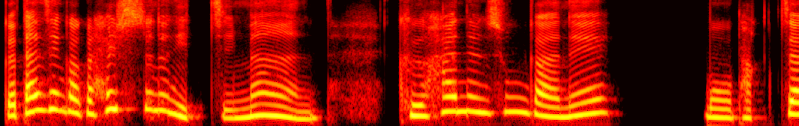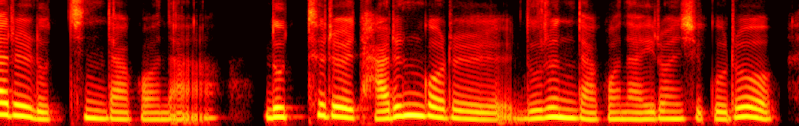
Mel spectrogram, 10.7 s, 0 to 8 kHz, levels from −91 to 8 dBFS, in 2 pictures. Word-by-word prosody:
그러니깐 255 - +2
딴 355 +4 +5
생각을 350 -7 +2
할 395 +7 +3
수는 405 -5 -1
있지만 220 -3 0 0.5
그 255 - +2
하는 350 +6 +1
순간에 305 -2 0 0.6
뭐 210 -4 0
박자를 230 +5 +2
놓친다거나 170 0 -4 0.5
노트를 225 +1 +2
다른 235 +8 +3
거를 190 -9 -1
누른다거나 180 -4 -1
이런 175 +1 -3
식으로 190 +2 -2
220 Hz, 260 characters per minute, -20 LUFS, 185-275 Hz, 0.6 s, 딴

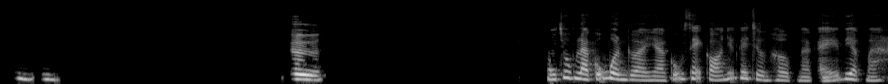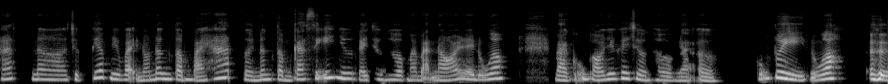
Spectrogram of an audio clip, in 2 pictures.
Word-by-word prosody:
Ừm, 255 -5 0
ừm. 235 -2 -3 2.3
Ừ. 230 -4 +9 2.2
Nói 230 -1 0
chung 300 +3 +1
là 245 -3 +5
cũng 235 +4 0
buồn 250 -6 +4
cười 205 -3 -3
nhỉ, 195 - -5
cũng 250 +2 -4
sẽ 275 +2 -2
có 215 -7 -3
những 260 +7 -4
cái 290 -2 -1
trường 215 -6 -5
hợp 185 -2 -6
mà 175 -1 -8
cái 185 +4 -4
việc 245 -1 0
mà 180 - -6
hát, 240 +8 -5 0.2
ờ, 225 -2 -3
trực 230 0 -7
tiếp 305 +2 +2
như 250 -3 0
vậy 225 0 -1
nó 190 +1 -4
nâng 250 +1 +1
tầm 220 -1 -1
bài 195 -3 -2
hát 295 +7 +1
rồi 205 -3 -4
nâng 225 +4 -1
tầm 215 -5 -4
ca 230 0 0
sĩ 305 +5 +1
như 265 -4 +2
cái 200 -1 -3
trường 225 -3 -6
hợp 210 0 -4
mà 200 -1 -5
bạn - - -3
nói 195 +6 -1
đấy, 225 - 0
đúng 215 +1 -2
không? 265 +2 +3 0.5
Và 200 -4 0
cũng 245 +6 -2
có 200 -4 0
những 245 +4 +1
cái 275 -1 +2
trường 220 -7 -2
hợp 195 -3 -5
là 175 0 -4
ờ, 175 -4 -1 0.4
cũng 280 +4 -2
tùy, 250 - +6
đúng - - -1
không? 265 +3 +7 0.3
Ừ. 240 - +5
230 Hz, 205 wpm, -23 LUFS, 200-255 Hz, 2.3 s, Ừ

